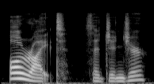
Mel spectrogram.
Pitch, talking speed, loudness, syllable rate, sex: 190 Hz, 155 wpm, -18 LUFS, 4.1 syllables/s, female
